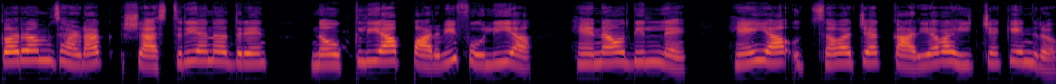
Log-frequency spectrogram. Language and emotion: Goan Konkani, neutral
